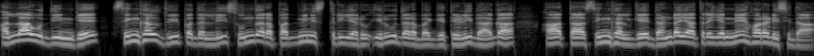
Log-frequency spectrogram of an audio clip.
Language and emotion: Kannada, neutral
